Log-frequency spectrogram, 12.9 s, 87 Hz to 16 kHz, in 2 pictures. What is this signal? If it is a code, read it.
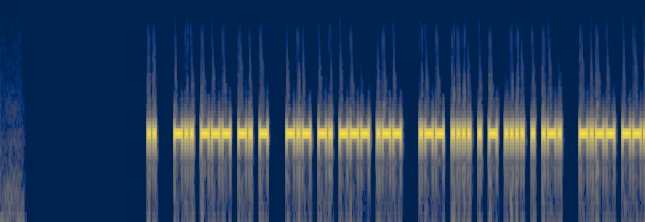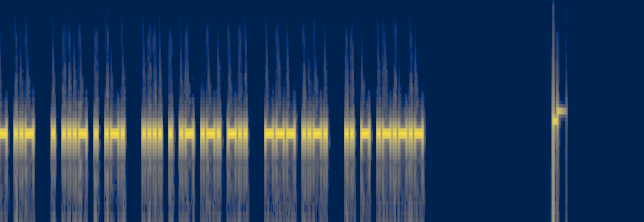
Morse code, heard as a keyed tone, about 41 wpm, 700 Hz. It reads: I DONT KNOW WHETHER YOU EVER HEARD OF IT.
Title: Sentences from Top 1000 Words - Review Part 3 - 45wpm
